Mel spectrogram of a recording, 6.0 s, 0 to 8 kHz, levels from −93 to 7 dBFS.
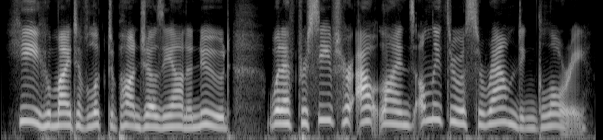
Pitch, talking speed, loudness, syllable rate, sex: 225 Hz, 180 wpm, -23 LUFS, 5.5 syllables/s, female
